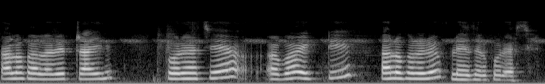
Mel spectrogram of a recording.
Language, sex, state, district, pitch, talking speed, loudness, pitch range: Bengali, female, Tripura, West Tripura, 265 Hz, 155 wpm, -16 LUFS, 245-285 Hz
